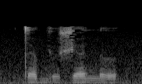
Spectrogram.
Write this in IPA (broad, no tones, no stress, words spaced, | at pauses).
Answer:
tɜbʲoʃɜ nɤ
